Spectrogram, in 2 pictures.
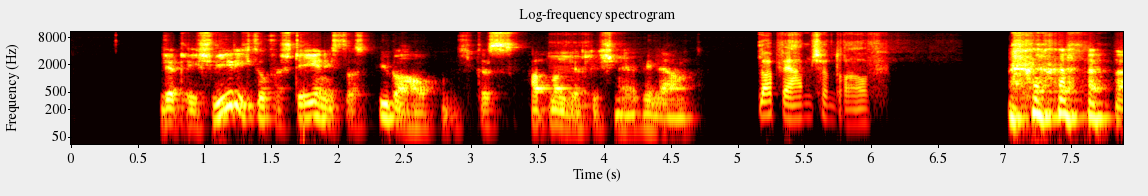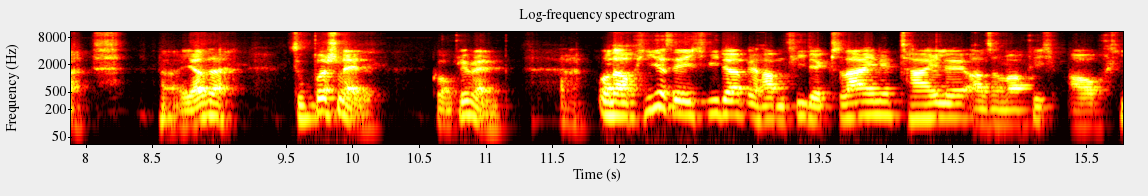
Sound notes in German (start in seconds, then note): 5.2 lachen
